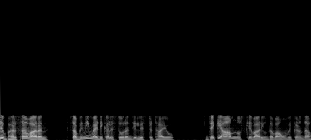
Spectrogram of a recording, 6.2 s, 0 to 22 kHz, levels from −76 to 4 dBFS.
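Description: From 0.63 to 0.72 s, microphone overload: input gain was likely set too high, so peaks about 3 dB over full scale were flattened, adding a harsh, crackling edge. The software then likely stepped the microphone volume down three times. At 1.02 s it dropped about 4 dB, and at 2.04 and 4.59 s about 2 dB each, so the speech and background abruptly become quieter. Across the clip, the call path's bandwidth stops at 4 kHz.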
